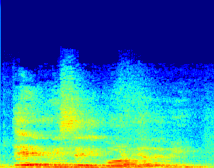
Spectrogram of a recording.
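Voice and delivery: crying out for mercy. Retold or imitated. Blind man begs Jesus for mercy, crying out. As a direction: plead out loud. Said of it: "clamaba más".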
